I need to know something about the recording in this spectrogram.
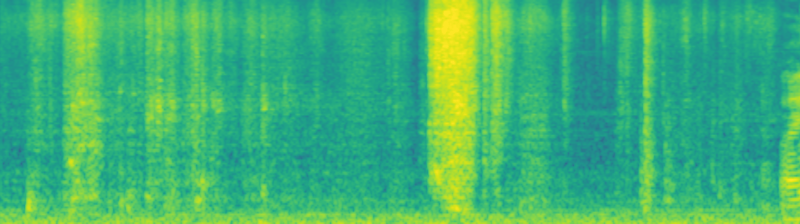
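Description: Packing tape pulled off the roll to seal a small cardboard shipping box: one loud rip about three seconds in, with a fainter, shorter pull earlier.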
